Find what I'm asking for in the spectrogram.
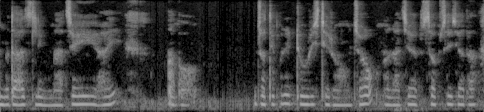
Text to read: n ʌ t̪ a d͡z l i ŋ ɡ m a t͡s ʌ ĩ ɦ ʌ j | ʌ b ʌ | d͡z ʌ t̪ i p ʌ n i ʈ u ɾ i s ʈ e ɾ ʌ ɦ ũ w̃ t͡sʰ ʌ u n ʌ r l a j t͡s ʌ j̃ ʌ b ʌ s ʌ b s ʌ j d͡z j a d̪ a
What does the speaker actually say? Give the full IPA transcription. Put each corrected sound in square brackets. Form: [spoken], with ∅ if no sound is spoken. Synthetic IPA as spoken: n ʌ [d̪] a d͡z l i ŋ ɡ m a t͡s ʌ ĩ ɦ ʌ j | ʌ b ʌ | d͡z ʌ t̪ i p ʌ n i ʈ u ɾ i s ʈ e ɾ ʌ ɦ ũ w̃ t͡sʰ ʌ u n ʌ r l a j t͡s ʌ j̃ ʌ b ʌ s ʌ b s ʌ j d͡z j a d̪ a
